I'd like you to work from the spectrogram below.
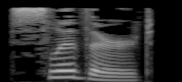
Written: slithered

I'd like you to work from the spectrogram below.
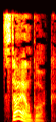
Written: stylebook

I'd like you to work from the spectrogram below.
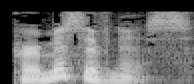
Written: permissiveness

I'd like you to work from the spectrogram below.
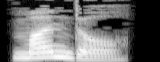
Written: mundal

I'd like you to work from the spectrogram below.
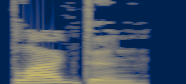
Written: blagden

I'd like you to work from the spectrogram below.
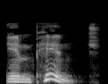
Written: impinge

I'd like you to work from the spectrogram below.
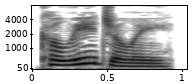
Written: collegially

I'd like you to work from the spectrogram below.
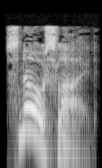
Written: snowslide

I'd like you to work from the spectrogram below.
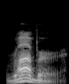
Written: robber

